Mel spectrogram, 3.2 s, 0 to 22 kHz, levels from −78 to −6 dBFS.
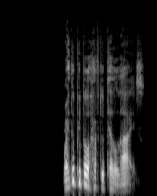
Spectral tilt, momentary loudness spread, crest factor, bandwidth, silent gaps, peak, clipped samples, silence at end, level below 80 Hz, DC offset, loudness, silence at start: -5.5 dB/octave; 17 LU; 20 dB; 13.5 kHz; none; -4 dBFS; under 0.1%; 0.3 s; -64 dBFS; under 0.1%; -22 LUFS; 1.3 s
